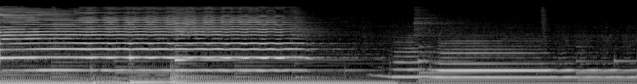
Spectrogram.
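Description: Tenor saxophone playing a slow jazz ballad. It holds one long high note with vibrato, then slides down into a lower held note about four seconds in, over sustained piano and bass.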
